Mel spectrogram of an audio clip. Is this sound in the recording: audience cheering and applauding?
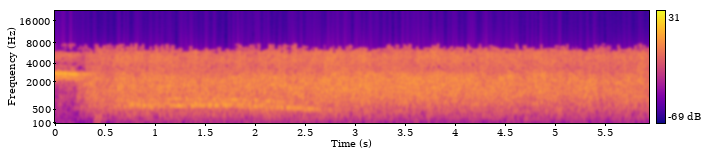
yes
